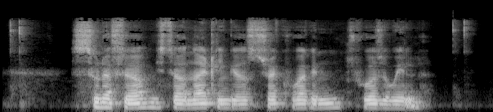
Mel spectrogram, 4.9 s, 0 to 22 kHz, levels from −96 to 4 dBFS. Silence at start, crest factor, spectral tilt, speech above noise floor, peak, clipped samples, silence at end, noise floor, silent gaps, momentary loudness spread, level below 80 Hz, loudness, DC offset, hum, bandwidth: 0.1 s; 16 dB; -4 dB/octave; 34 dB; -4 dBFS; under 0.1%; 0.25 s; -53 dBFS; none; 17 LU; -64 dBFS; -19 LUFS; under 0.1%; none; 12.5 kHz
